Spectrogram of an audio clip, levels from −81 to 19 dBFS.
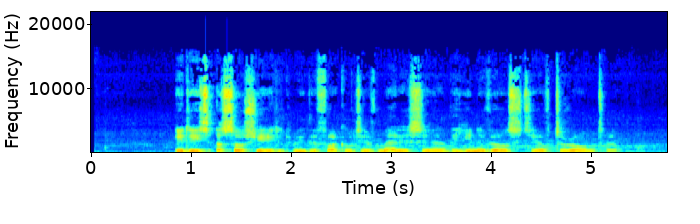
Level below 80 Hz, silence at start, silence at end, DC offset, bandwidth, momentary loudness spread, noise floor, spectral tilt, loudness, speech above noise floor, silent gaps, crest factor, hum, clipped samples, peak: -56 dBFS; 0.85 s; 0.25 s; under 0.1%; 16.5 kHz; 9 LU; -49 dBFS; -3.5 dB/octave; -17 LUFS; 31 dB; none; 18 dB; none; under 0.1%; 0 dBFS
